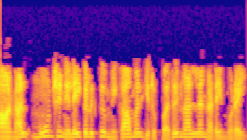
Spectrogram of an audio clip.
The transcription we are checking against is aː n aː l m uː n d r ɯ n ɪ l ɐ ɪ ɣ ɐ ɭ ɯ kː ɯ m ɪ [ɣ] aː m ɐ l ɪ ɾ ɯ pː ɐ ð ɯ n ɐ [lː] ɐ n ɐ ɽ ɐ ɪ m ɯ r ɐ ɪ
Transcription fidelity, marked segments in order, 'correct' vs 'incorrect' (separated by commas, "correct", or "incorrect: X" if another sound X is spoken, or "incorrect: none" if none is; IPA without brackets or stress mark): correct, correct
